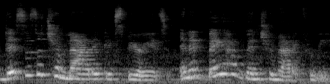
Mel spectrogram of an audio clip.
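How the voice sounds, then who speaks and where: There is noticeable background noise throughout. A woman's speech moves at a fairly quick pace. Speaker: college student. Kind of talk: speech to classmates.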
